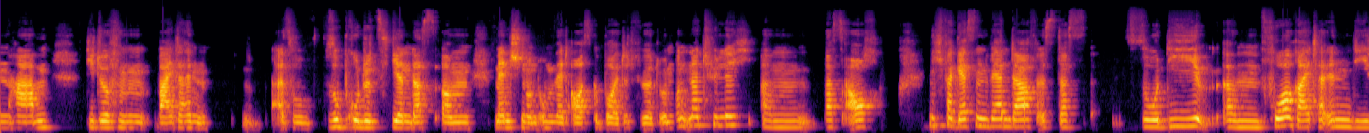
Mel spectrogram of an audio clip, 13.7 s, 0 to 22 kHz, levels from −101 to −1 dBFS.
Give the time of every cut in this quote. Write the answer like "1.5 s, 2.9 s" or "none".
none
